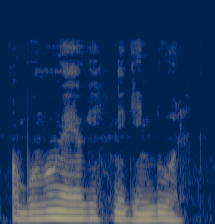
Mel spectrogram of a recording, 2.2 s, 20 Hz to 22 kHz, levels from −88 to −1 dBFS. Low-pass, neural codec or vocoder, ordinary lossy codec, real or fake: 10.8 kHz; none; none; real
